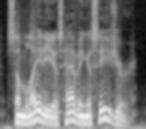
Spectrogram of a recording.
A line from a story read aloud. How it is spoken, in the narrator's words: someone shouting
